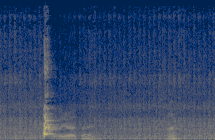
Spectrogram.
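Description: A Lhasa Apso barks once, sharply, about a second in.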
